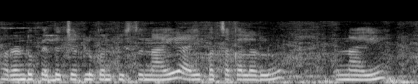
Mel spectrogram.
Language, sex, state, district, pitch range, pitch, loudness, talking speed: Telugu, female, Telangana, Mahabubabad, 215-230 Hz, 220 Hz, -14 LUFS, 130 wpm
